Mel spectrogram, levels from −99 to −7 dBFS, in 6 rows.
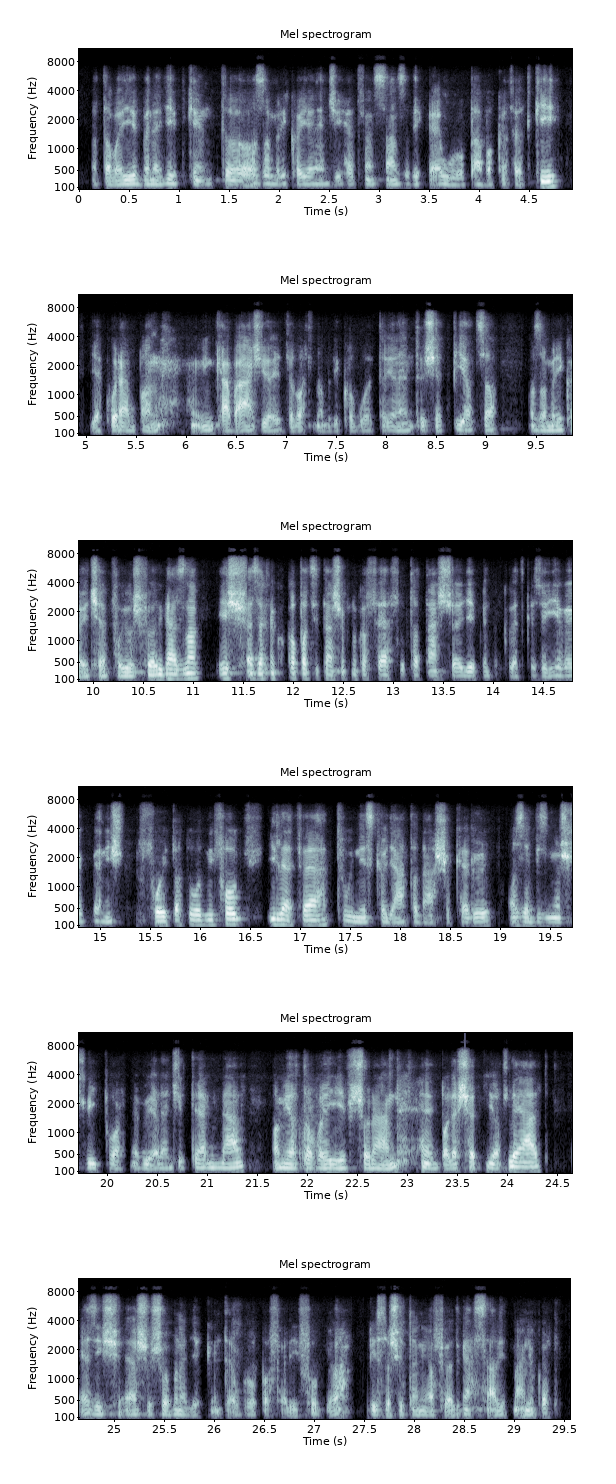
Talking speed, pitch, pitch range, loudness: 155 wpm, 95 Hz, 90-115 Hz, -21 LUFS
